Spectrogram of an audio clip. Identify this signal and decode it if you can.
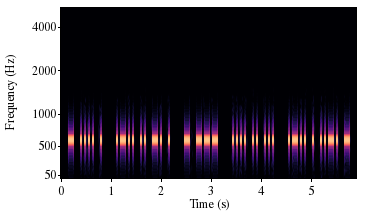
Morse code, heard as a keyed tone, about 30 wpm, 600 Hz. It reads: THE LINE TO HIS LEFT
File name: the old man and the sea / the old man and the sea 1 30wpm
